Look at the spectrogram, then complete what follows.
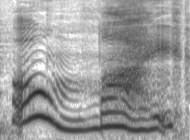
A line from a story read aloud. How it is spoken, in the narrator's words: exclaimed my aunt in surprise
